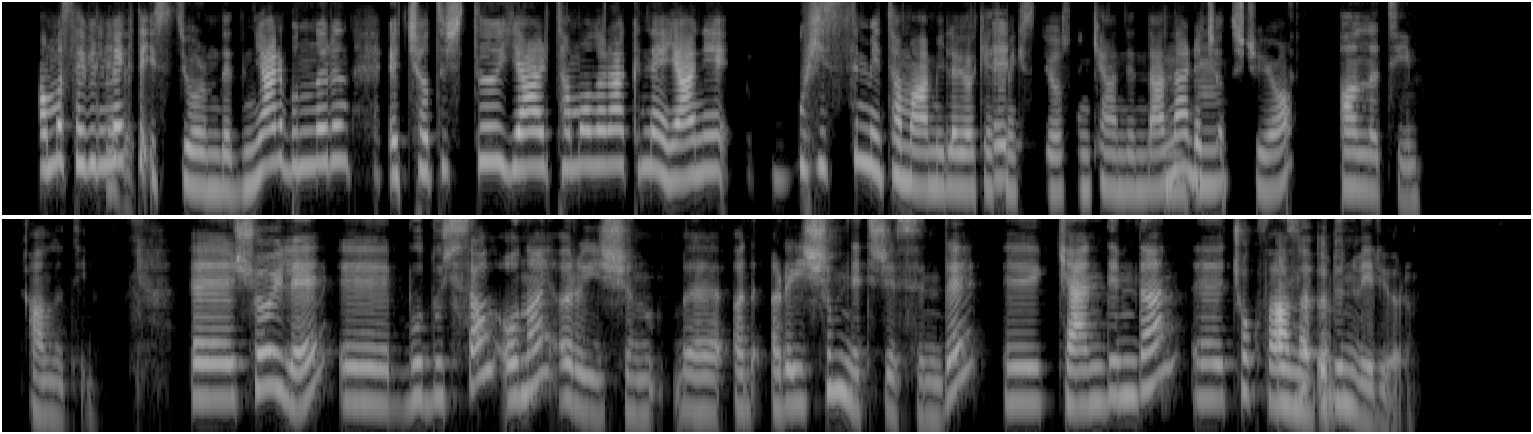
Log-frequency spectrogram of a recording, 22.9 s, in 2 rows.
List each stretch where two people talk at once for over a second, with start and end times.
none

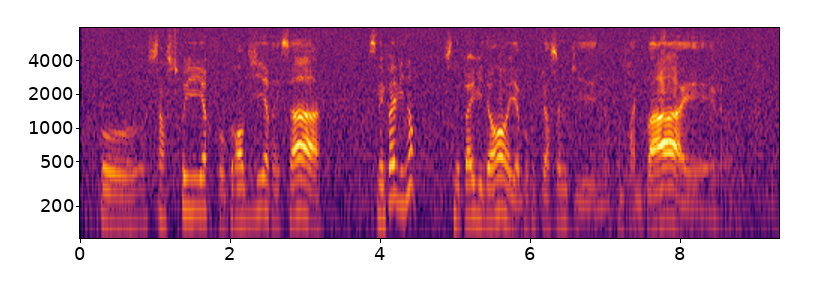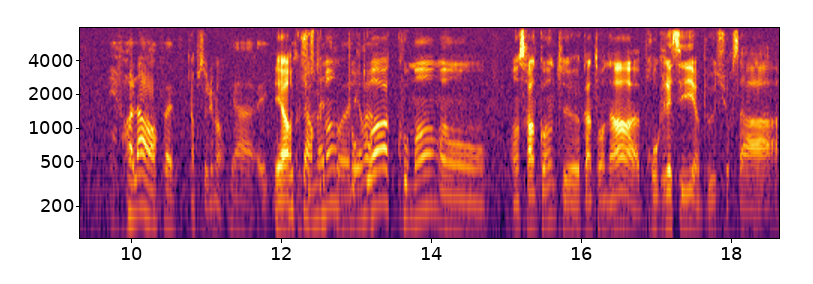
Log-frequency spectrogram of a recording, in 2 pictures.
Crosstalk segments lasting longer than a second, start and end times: 11.9-13.3

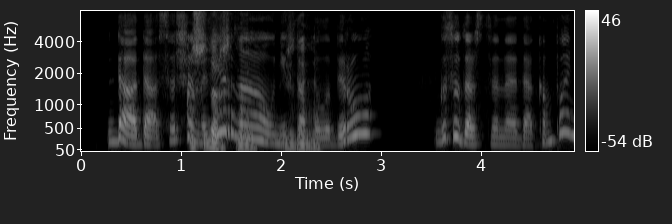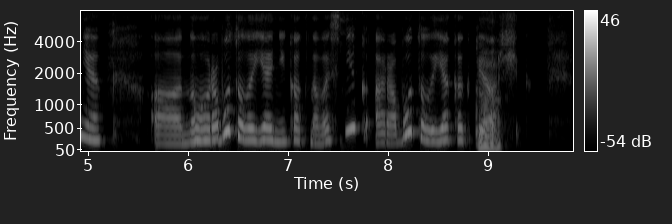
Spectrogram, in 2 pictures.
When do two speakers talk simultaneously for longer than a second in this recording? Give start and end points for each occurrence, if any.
1.1-2.4

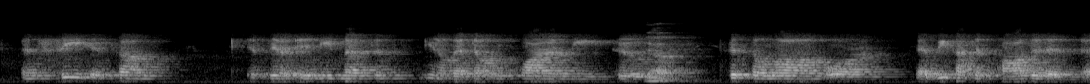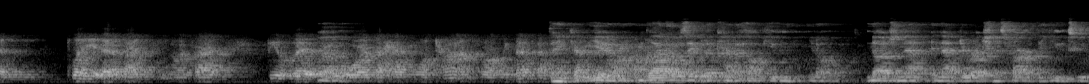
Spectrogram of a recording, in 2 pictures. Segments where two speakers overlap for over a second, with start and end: 16.4-18.3

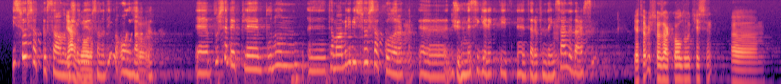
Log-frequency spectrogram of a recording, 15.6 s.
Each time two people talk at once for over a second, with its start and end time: none

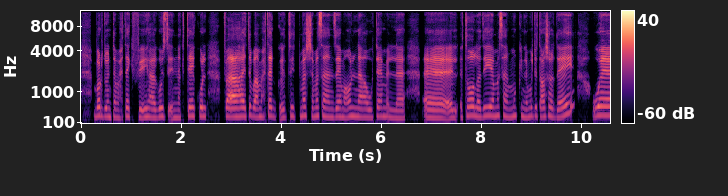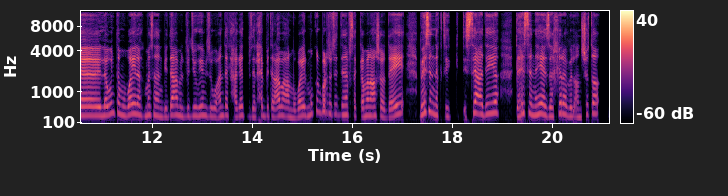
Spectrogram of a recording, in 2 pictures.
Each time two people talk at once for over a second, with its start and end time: none

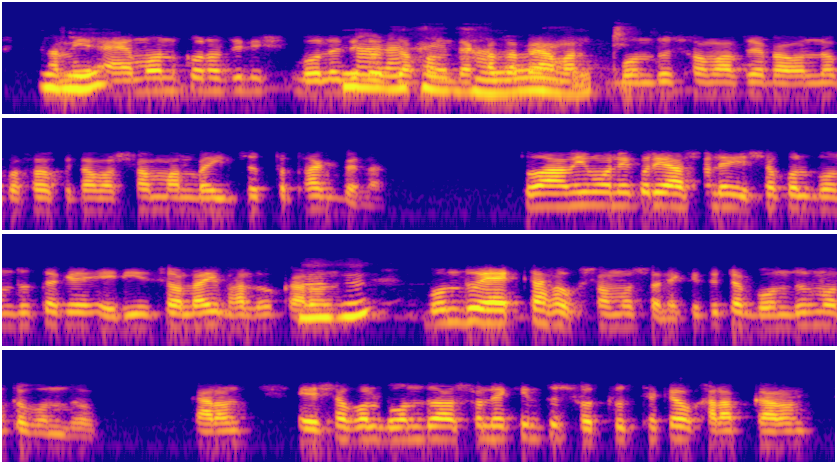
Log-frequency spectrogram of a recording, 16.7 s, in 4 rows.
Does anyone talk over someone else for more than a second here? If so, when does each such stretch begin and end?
1.8-3.0

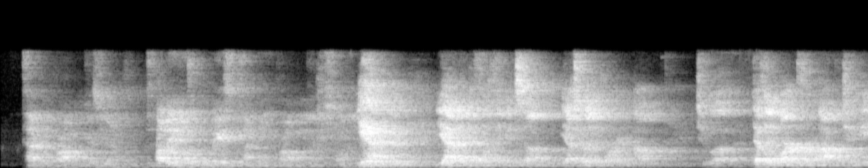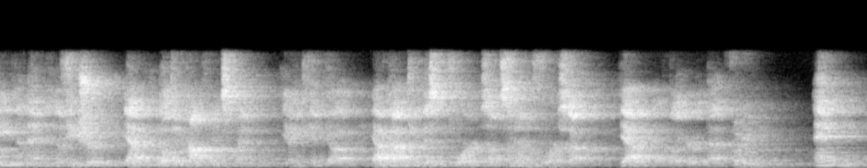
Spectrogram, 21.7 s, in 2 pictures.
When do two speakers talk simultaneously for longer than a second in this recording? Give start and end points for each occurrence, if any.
none

